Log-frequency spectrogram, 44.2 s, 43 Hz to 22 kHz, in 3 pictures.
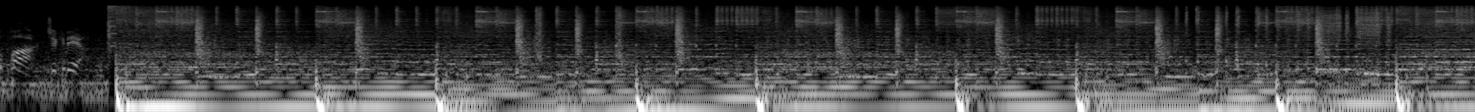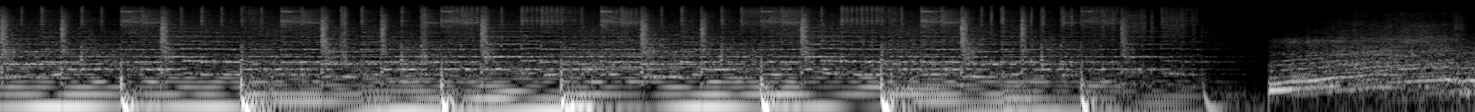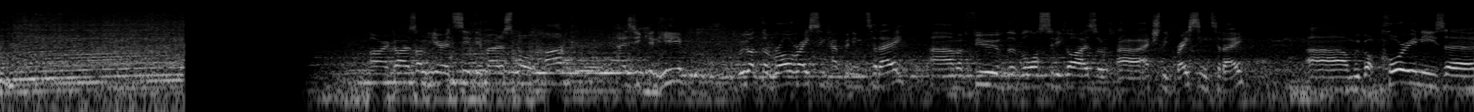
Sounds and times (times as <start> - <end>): Music: 1.1 - 27.4.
